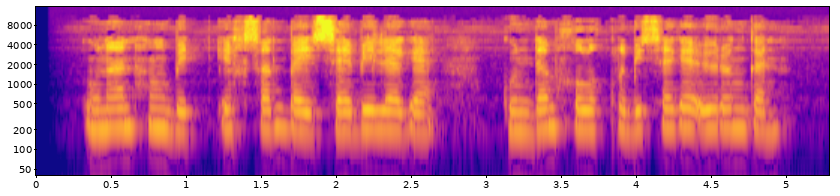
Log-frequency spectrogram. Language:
Bashkir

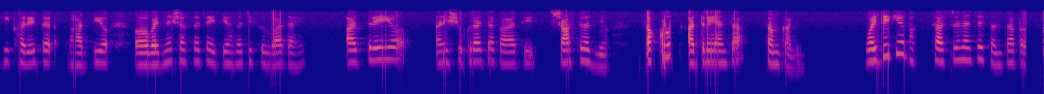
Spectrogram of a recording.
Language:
Marathi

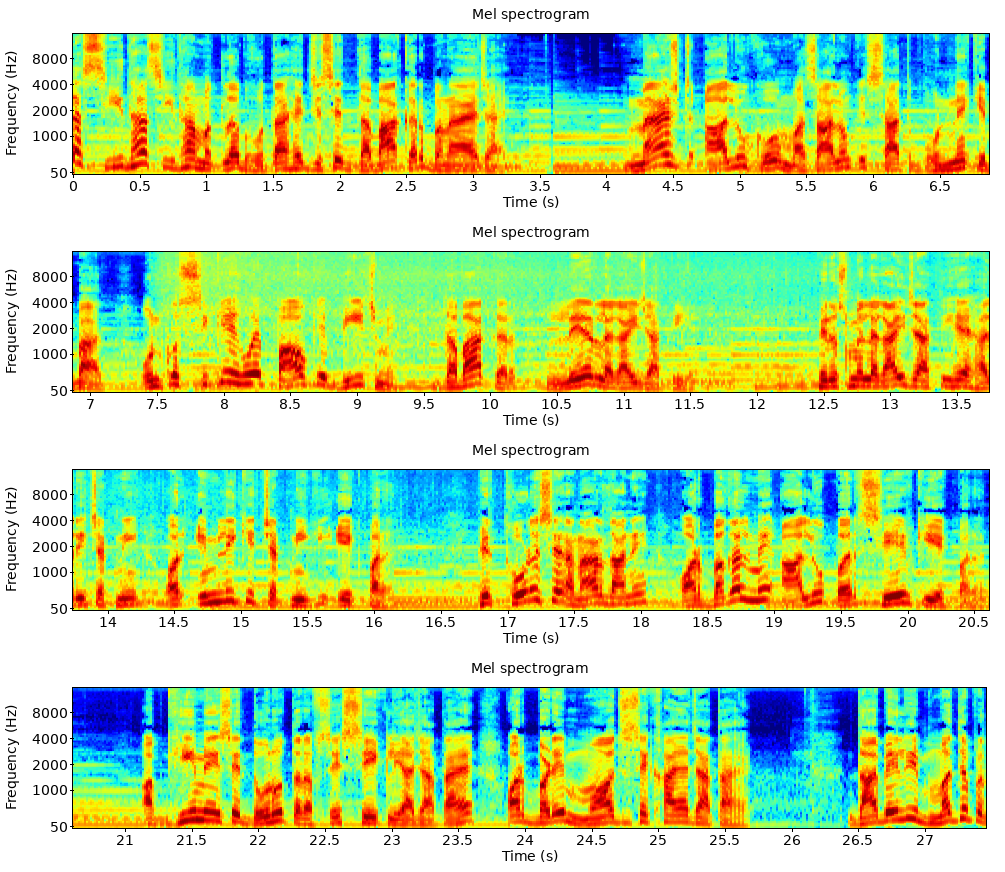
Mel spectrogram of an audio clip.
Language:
Hindi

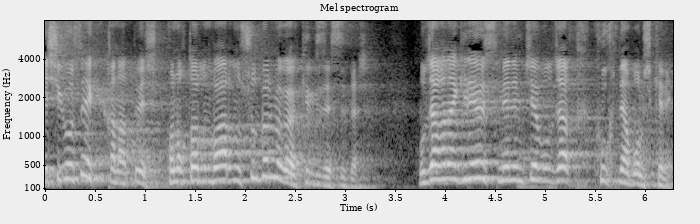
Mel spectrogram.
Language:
Turkish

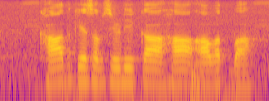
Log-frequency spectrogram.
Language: Bhojpuri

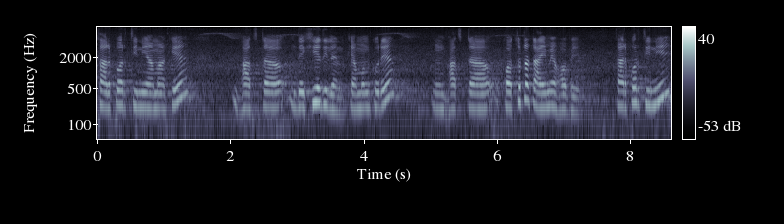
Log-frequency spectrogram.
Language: Bangla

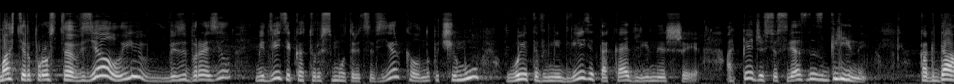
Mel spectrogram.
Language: Russian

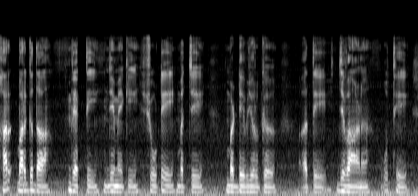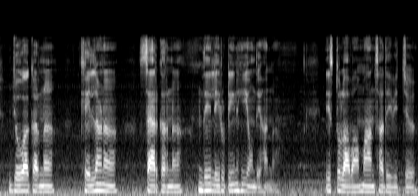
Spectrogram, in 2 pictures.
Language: Punjabi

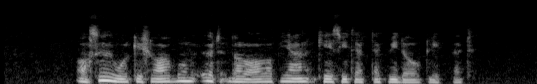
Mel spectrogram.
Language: Hungarian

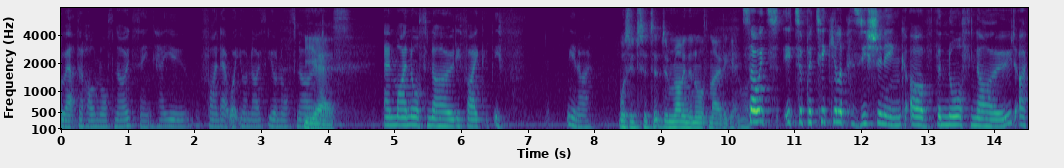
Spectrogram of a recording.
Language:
English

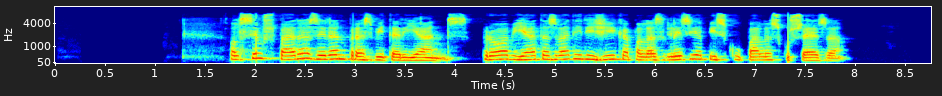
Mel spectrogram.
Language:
Catalan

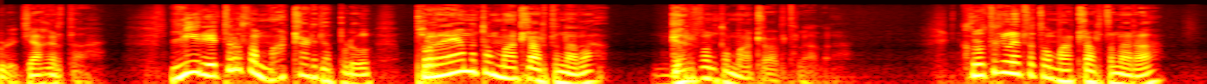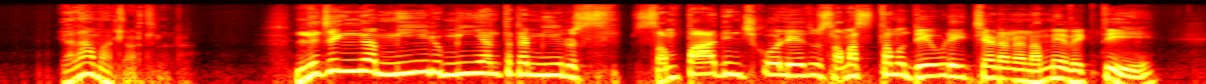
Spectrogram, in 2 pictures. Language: Telugu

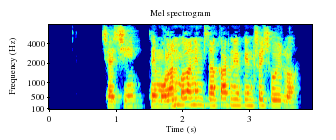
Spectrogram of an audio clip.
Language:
Mari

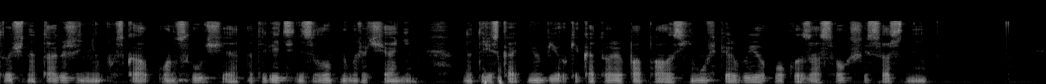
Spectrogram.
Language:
Russian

